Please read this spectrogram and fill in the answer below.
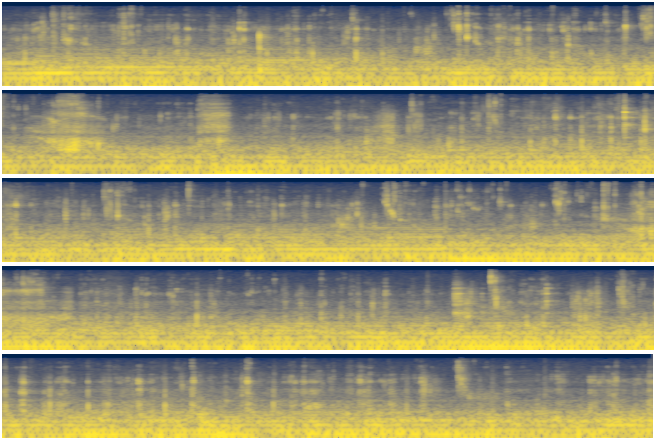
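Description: Close-miked mouth sounds of a person biting and chewing soft suki-style fish balls and fish cakes, with many small clicks throughout.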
